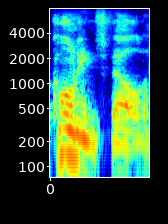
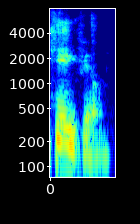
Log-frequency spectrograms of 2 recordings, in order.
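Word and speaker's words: Koenigsfeld: my mother's side or conings Feld however you want say it k o e n i GS F L D Kix Feld Kingfield we always pronounce it Kingfield because that's what it translates to anyway my cousin Cindy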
